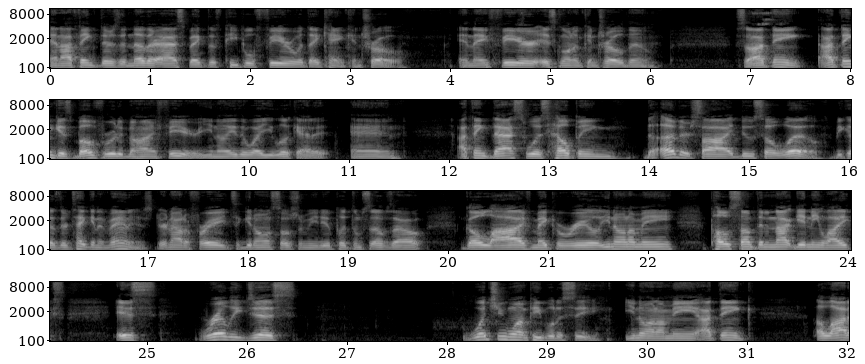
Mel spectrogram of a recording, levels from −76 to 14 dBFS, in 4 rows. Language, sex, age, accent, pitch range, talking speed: English, male, 20-39, American, 105-125 Hz, 190 wpm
